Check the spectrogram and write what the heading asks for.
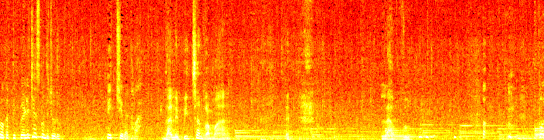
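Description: Film soundtrack: short bursts of spoken dialogue over a steady hiss, with background-score music holding a sustained chord from about five seconds in.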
